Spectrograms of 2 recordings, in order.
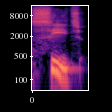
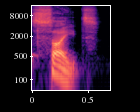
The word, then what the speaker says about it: Seitz: It is pronounced not Seitz, but Seitz.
